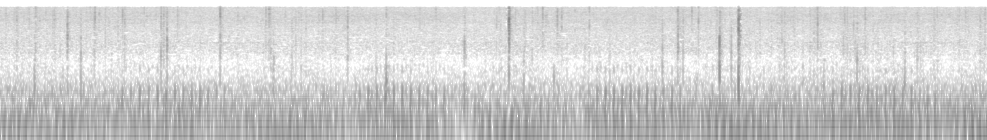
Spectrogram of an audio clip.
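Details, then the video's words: A cat purrs beside a crackling fireplace: a steady, low rumbling throb rising and falling with each breath, while sharp pops and snaps of burning wood sound over it. "Fall asleep to the Purring of a Cat & Fireplace"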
